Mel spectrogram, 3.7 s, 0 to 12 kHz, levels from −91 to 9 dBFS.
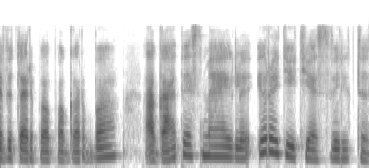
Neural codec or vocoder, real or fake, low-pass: none; real; 7.2 kHz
